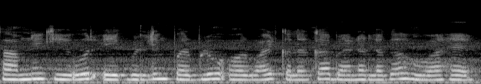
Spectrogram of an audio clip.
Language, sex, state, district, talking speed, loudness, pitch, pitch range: Hindi, female, Uttar Pradesh, Lucknow, 185 wpm, -13 LUFS, 220 Hz, 215-245 Hz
